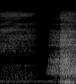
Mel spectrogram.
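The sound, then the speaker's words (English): A quick, deep breath drawn in through an open mouth during breath work, airy, swelling louder toward the end. No one speaks. “So when we're doing the breath work, I'll say, into the belly, into the chest, let go. Belly breathing.”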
